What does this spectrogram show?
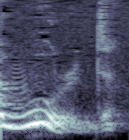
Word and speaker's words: would: Ne dites pas would. On ne prononce pas le L. Donc ça donne would.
